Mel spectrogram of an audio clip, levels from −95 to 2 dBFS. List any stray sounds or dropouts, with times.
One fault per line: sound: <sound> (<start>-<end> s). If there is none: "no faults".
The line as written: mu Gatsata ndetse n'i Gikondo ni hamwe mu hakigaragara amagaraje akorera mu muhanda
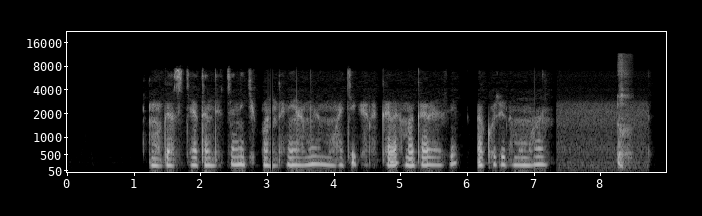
sound: cough (8.3-8.5 s)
